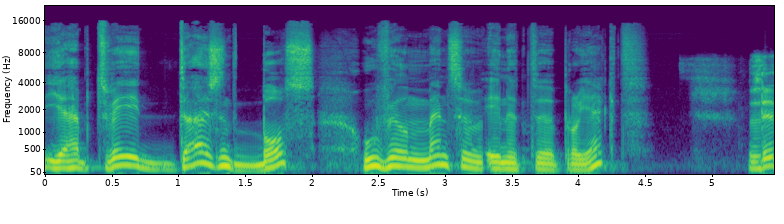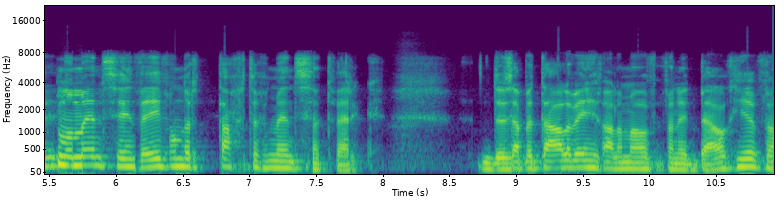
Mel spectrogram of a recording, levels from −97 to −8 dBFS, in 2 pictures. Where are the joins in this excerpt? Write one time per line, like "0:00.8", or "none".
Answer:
0:01.4
0:03.3
0:05.4
0:06.1
0:07.5
0:09.0
0:09.6
0:10.0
